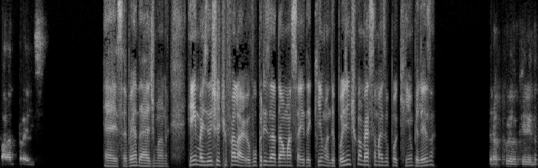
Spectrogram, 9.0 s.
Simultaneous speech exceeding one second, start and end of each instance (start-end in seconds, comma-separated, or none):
none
